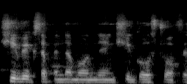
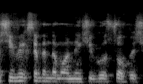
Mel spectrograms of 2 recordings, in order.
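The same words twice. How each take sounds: First: It is spoken at a slow pace. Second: It is spoken at a fast pace. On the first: The speaker calls it wrong. "ये नहीं बोलना है कि" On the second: The speaker calls it right. "इस तरह करके थोड़ा तेज़-तेज़ बोलना है।"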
